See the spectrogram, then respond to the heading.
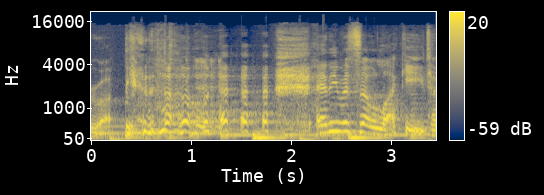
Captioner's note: laughs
